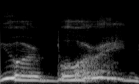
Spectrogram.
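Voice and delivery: loud, booming, doom-laden voice. Imitating the inner critic Nigel: booming voice of doom. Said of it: "sort of a booming voice of doom".

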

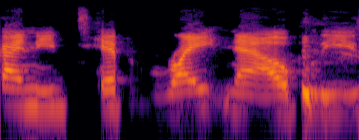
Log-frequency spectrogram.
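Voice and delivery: put-on crying voice. Retelling sitting in the hallway after new admits: retelling own crying. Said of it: "crying by myself".

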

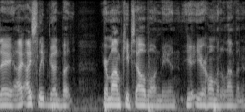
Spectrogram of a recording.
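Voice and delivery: ordinary talk

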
